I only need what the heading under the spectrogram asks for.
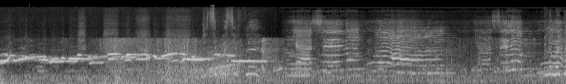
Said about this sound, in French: On fait comme tout le monde. C'est-à-dire? On regarde en l'air et on siffle.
